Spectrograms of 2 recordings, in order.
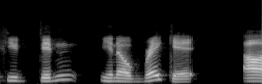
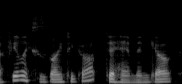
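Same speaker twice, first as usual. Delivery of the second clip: ordinary talk, nothing marked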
